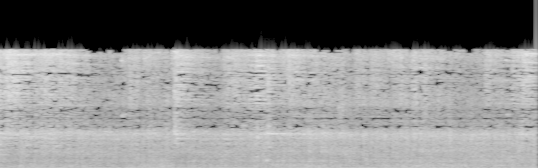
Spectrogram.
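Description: Covered hopper cars of a freight train rolling past at close range: a loud, steady rumble of steel wheels on the rails.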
